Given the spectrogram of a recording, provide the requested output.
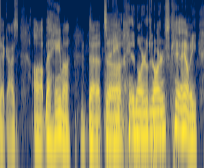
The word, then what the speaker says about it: Bahama: Bahama, that in northern Orange County, that it's, there's some ice up that way pretty hard right now, or a little earlier.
